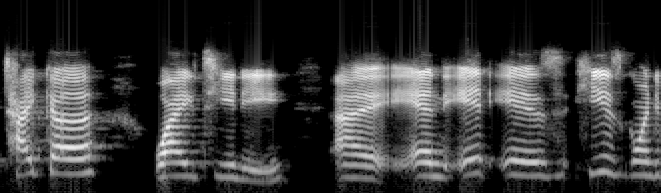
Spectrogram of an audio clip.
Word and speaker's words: Taika Waititi: Taika Waititi, I think it is. That's how you say it. Taika Waititi.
